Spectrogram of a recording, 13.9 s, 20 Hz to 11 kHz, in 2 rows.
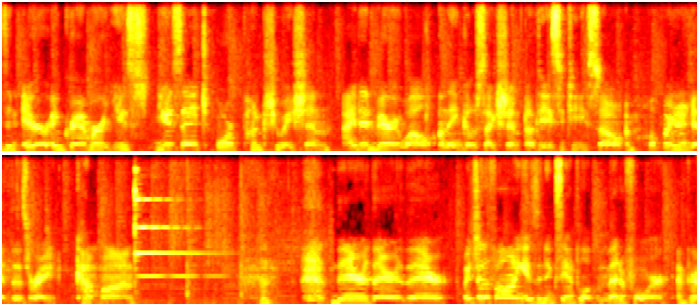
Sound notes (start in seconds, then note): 8.2 bell ring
